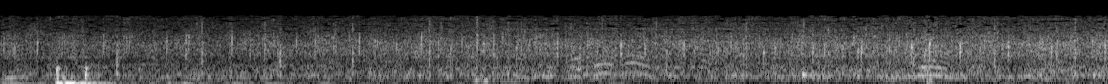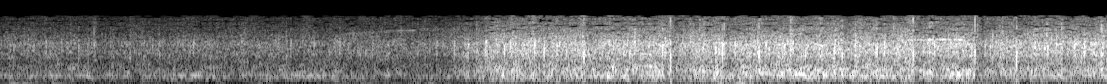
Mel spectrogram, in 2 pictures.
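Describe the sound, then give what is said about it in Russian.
An audience of adults gives a standing ovation to children from a youth organization as they come up onto the stage: dense, steady applause from many hands that swells noticeably louder toward the end and keeps going. “Взрослые стоя приветствуют детей.”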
